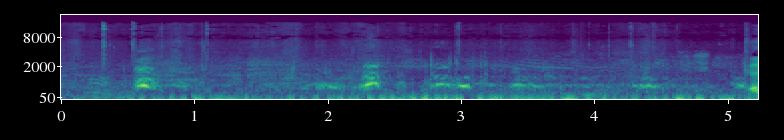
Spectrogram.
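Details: Shaka, an eight-month-old Boerboel, lets out short barks in four separate bursts spread over about five seconds, while a person's voice giving commands such as "stay" runs underneath.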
